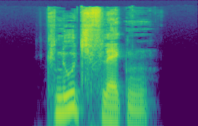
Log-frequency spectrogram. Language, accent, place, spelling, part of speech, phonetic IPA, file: German, Germany, Berlin, Knutschflecken, noun, [ˈknuːtʃflɛkn̩], De-Knutschflecken.ogg
- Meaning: dative plural of Knutschfleck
